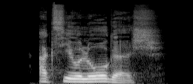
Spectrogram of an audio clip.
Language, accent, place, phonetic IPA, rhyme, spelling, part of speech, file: German, Germany, Berlin, [aksi̯oˈloːɡɪʃ], -oːɡɪʃ, axiologisch, adjective, De-axiologisch.ogg
- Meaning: axiological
